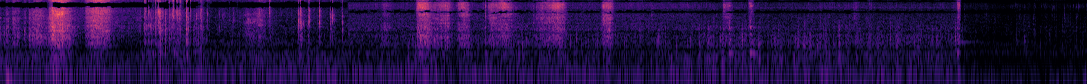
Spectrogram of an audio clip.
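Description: Water at a rolling boil in a stainless-steel saucepan, with a block of dried instant noodles dropped in near the start, setting off a burst of crackling. Around the middle, wooden chopsticks stir and scrape through the softening noodles in the bubbling water; the sound cuts off just before the end.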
